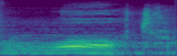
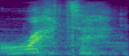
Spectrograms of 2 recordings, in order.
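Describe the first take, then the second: First: It is said in the speaker's ordinary accent. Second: It is said in an old-fashioned Yorkshire accent.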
